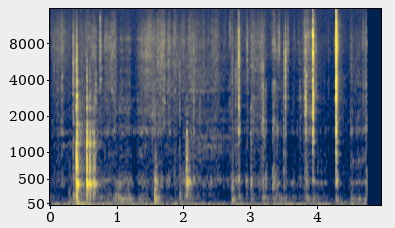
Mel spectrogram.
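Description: Plastic wiring connector clips on a car's rear body control module being pried loose with a small screwdriver: a handful of sharp clicks and light rattles. The sound cuts out completely near the end.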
